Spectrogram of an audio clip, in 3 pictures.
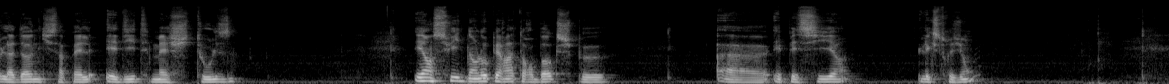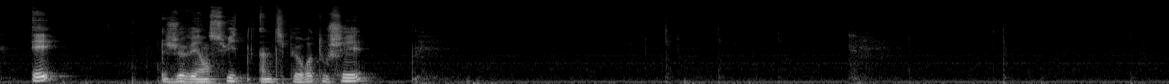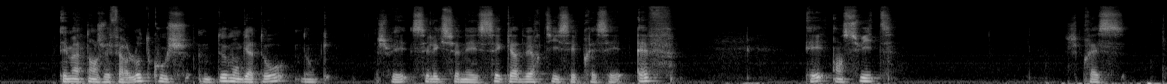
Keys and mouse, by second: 4.7-10.9 drag, 13.1 alt+a, 13.6-18.4 ctrl+middle drag, 16.3 o, 19.0 ctrl+click, 19.5 middle click, 20.1-21.8 ctrl+alt+drag, 22.1 click, 23.0-25.4 drag, 25.7 click, 25.7 middle click, 25.7 right click, 26.5-27.6 drag, 26.5 middle click, 26.5 right click, 28.0 shift+click, 28.0 shift+middle click, 28.0 shift+right click, 31.5-33.8 drag, 31.5-33.3 middle drag, 31.5-33.3 right drag, 34.1 shift+click.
